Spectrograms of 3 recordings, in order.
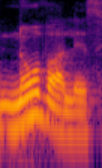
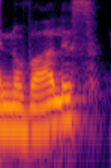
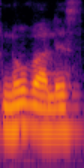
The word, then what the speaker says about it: Novalis: So um he also um most people don't know that also he himself put the emphasis on uh the first syllable of the name. So he called himself actually Novales. Usually we say noises but he called himself novalis to even to put even more emphasis on this element.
